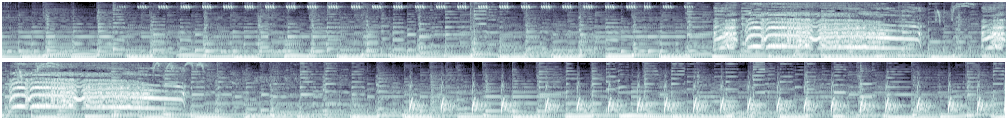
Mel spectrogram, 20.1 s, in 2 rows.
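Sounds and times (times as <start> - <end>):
background music with low beat: 0.0 - 10.8, 11.4 - 20.0
crickets chirping: 1.2 - 6.8
rooster crowing: 7.1 - 9.2, 9.8 - 11.9.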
